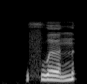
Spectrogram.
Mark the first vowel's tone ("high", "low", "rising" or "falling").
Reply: low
